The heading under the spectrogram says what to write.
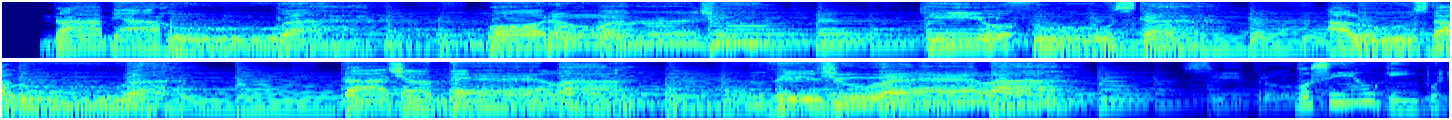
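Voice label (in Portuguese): birthday PARA EX female, telemensagem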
